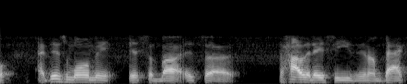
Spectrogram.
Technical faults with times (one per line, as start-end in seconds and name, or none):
0.00-4.07 timecode bleed
0.00-4.07 AMR narrowband mobile codec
